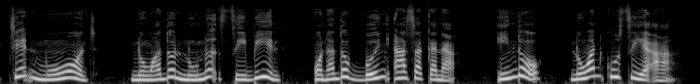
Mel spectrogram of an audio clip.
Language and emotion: Santali, surprised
